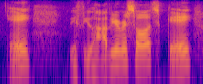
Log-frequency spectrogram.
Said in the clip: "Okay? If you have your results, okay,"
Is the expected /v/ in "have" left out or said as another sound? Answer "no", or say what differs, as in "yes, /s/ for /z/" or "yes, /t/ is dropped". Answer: no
